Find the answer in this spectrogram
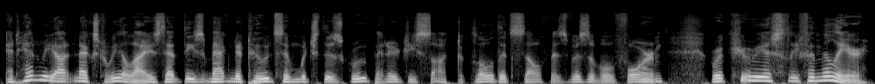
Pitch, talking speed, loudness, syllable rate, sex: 125 Hz, 150 wpm, -19 LUFS, 5.0 syllables/s, male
